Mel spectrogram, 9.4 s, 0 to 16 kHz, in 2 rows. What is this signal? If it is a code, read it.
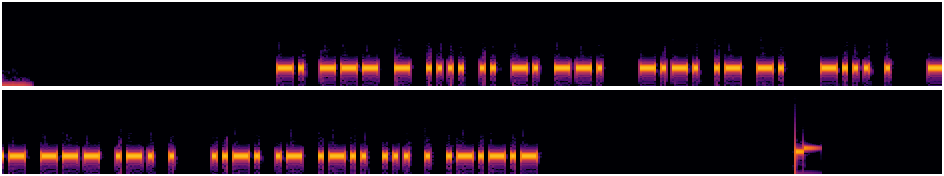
Morse code, heard as a keyed tone, about 41 wpm, 700 Hz. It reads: NOTHING CAN BE MORE FALSE.
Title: Sentences from Top 1600 Words 45wpm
